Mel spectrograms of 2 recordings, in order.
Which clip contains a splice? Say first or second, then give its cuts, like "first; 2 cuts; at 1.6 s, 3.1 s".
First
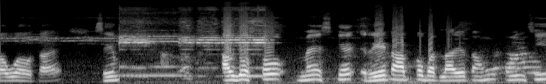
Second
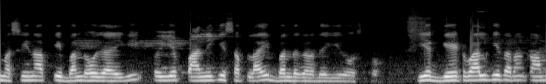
first; 1 cut; at 1.2 s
